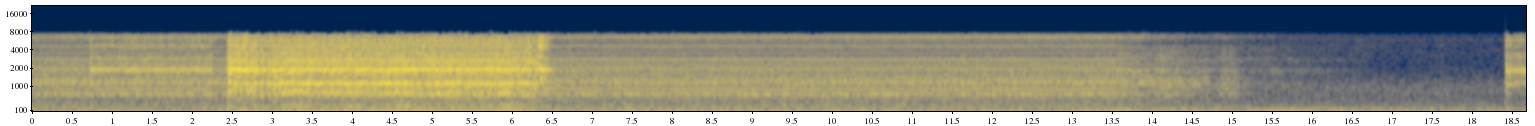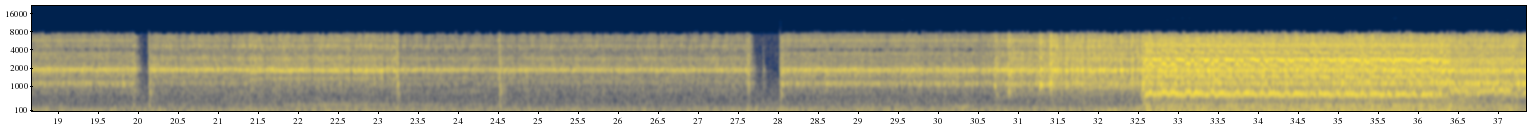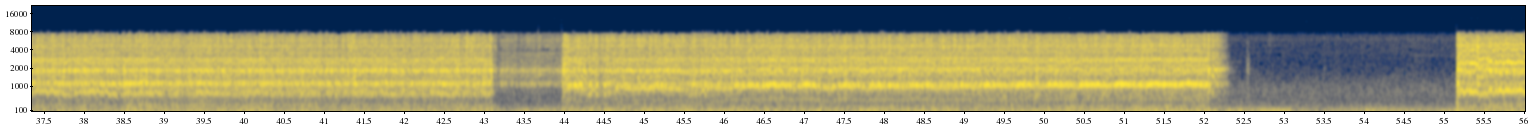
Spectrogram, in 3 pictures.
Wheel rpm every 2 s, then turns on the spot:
30, 120, 170, 50, 0, 0, 0, 0, 0, 30, 50, 50, 40, 30, 40, 100, 230, 260, 230, 220, 220, 160, 200, 240, 240, 240, 30, 60.
none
